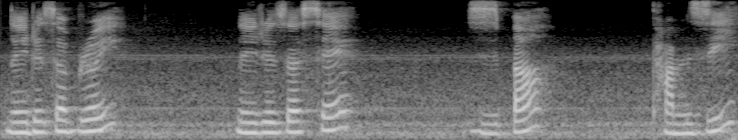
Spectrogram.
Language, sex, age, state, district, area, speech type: Bodo, female, 18-30, Assam, Kokrajhar, urban, spontaneous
